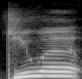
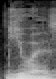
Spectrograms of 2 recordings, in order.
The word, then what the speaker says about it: Duel: Wie wollen wir einen Film aussprechen? Duel oder Duell? – Lass uns Duel sagen. – Duel, okay, Duel. Gut. Dann sagen wir ab jetzt Duel und ich verspreche jetzt schon, dass ich ein paar Mal noch Duell sagen werde.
